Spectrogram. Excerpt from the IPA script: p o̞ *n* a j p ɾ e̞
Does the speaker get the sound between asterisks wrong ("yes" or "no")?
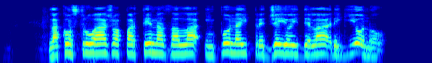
no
